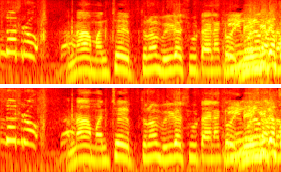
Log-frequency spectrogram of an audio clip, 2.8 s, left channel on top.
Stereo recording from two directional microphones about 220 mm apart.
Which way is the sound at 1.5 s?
25° right (ahead or behind).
